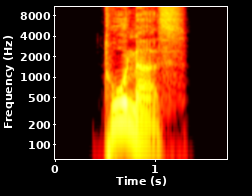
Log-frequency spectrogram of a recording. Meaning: genitive singular of Toner
- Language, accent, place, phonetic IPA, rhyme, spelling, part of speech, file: German, Germany, Berlin, [ˈtoːnɐs], -oːnɐs, Toners, noun, De-Toners.ogg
